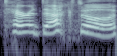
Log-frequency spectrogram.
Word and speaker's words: pterodactyl: one let's get started the first word is pterodactyl pterodactyl is a dinosaur this was a flying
